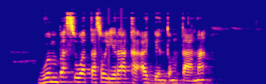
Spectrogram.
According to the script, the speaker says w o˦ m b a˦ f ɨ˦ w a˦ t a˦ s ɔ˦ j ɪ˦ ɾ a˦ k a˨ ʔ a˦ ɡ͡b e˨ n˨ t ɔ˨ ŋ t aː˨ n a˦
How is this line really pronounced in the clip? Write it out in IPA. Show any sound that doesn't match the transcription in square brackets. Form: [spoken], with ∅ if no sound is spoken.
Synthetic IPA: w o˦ m b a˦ [s] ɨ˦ w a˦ t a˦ s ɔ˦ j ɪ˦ ɾ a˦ k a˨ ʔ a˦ ɡ͡b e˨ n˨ t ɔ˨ ŋ t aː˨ n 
